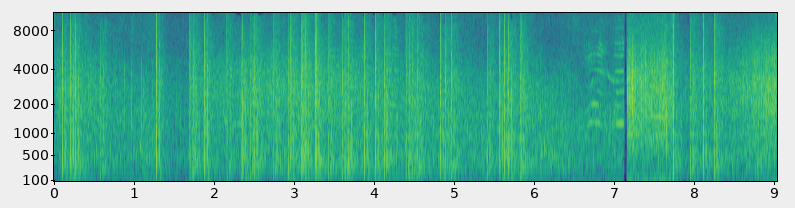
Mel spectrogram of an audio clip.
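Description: Fireworks salute: a rapid, irregular string of cracks and bangs as shells are launched and burst overhead, thinning briefly about two-thirds of the way in before a louder rush of noise.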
